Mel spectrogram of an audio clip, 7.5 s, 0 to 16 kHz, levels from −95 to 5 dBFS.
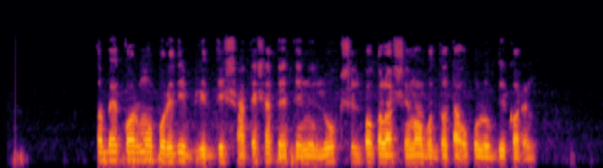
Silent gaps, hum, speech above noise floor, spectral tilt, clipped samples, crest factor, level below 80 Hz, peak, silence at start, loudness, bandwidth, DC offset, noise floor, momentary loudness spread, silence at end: none; none; 62 dB; -8 dB/octave; under 0.1%; 18 dB; -56 dBFS; -2 dBFS; 1.2 s; -19 LUFS; 7.6 kHz; under 0.1%; -80 dBFS; 7 LU; 0.85 s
